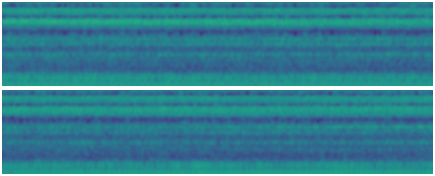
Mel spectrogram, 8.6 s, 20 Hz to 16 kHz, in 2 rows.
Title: Mustang ecoboost cylinder 4 misfire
